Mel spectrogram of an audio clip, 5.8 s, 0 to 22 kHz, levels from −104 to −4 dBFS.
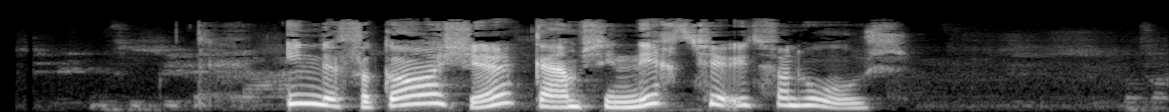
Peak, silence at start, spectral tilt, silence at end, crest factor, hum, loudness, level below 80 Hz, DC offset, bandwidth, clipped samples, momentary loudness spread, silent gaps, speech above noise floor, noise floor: -2 dBFS; 1.45 s; -5 dB/octave; 1.35 s; 18 dB; none; -17 LUFS; -70 dBFS; under 0.1%; 11 kHz; under 0.1%; 7 LU; none; 53 dB; -70 dBFS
